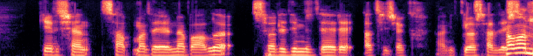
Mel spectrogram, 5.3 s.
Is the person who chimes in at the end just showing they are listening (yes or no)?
no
